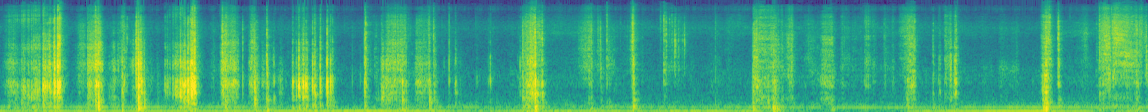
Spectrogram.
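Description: Scissors snip through scored cardstock while a Stampin' Up! treat box is being made, giving a close series of crisp cuts, rapid at first and then more spaced, over a steady low hum with no talking.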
